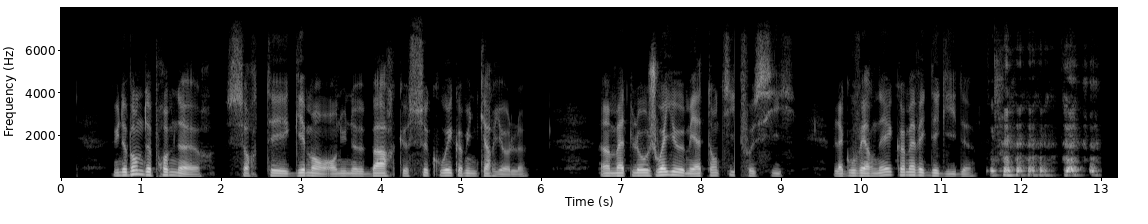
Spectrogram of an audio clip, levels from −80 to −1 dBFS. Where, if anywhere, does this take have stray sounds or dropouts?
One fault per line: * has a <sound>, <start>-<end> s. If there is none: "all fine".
* has a dropout, 8.4-8.5 s
* has a laugh, 11.6-13.0 s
